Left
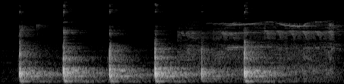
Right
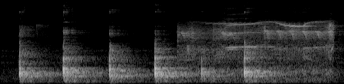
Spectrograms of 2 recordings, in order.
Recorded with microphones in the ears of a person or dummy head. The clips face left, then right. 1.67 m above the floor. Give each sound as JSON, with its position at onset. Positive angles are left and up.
{"t": 0.2, "sound": "hammering", "side_deg": 10, "distance_m": 1.2}
{"t": 1.8, "sound": "a bird", "side_deg": -35, "distance_m": 0.7}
